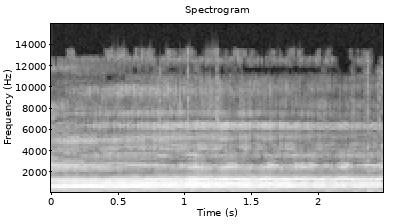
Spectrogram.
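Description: An older man singing one long held note with a slight waver in pitch, over a low steady drone tone.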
